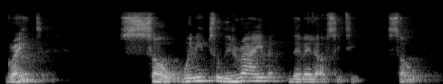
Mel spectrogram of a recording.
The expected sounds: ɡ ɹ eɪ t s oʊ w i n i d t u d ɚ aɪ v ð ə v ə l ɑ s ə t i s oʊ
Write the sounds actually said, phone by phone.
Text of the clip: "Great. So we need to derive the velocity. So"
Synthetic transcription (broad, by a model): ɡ ɹ eɪ t s oʊ w i n i d t u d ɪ aɪ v ð ə v ə l ɑ s ə t i s oʊ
